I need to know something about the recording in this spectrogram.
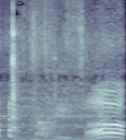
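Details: A high, drawn-out whine rising then leveling off comes from a Belgian Malinois, one of the pair Luna and Dax, following brief voices and a laugh.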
